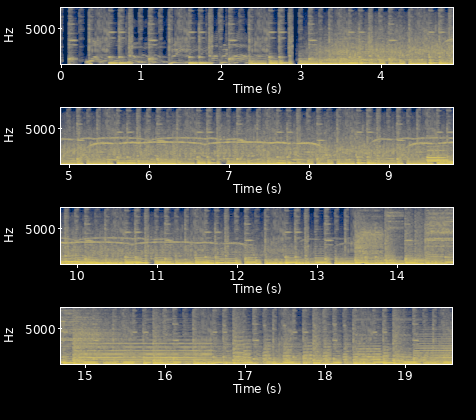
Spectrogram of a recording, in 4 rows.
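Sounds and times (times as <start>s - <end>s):
samba music: 0.3s - 19.5s.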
